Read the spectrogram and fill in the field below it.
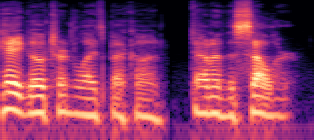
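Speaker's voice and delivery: plain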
